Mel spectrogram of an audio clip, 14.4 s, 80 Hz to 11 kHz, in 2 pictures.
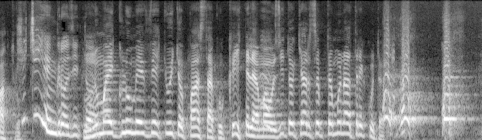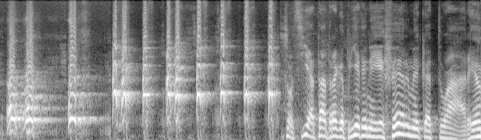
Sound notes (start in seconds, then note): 5.7 dog barking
